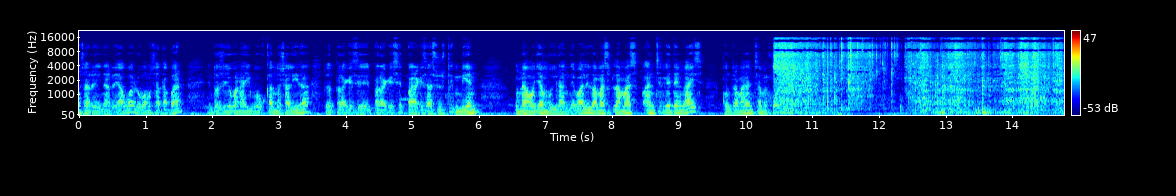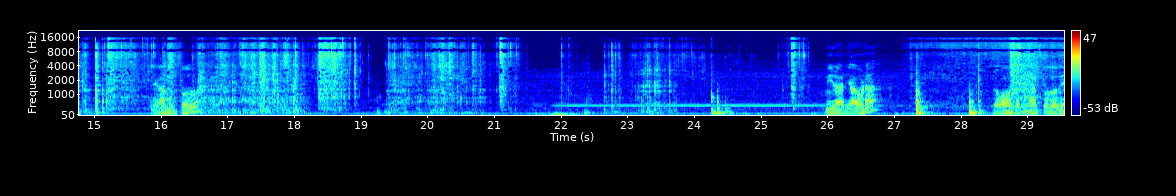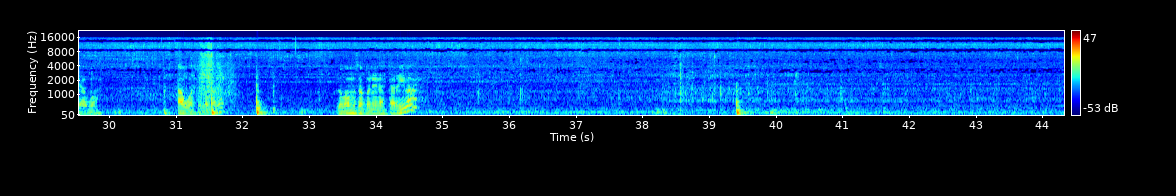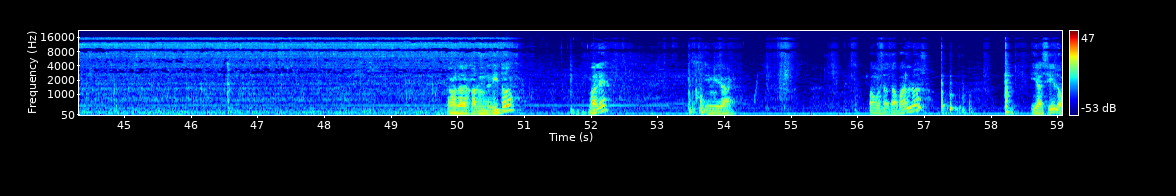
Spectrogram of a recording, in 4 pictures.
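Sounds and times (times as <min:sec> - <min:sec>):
snail shells clattering in pot: 0:10.4 - 0:21.4
tap running into pot: 0:30.8 - 0:32.7.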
